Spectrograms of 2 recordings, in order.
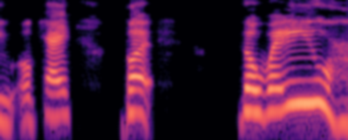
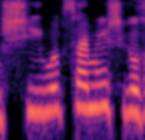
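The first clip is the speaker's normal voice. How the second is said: ordinary talk, nothing marked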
